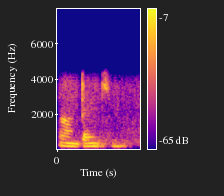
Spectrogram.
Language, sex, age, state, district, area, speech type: Tamil, female, 18-30, Tamil Nadu, Mayiladuthurai, rural, conversation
